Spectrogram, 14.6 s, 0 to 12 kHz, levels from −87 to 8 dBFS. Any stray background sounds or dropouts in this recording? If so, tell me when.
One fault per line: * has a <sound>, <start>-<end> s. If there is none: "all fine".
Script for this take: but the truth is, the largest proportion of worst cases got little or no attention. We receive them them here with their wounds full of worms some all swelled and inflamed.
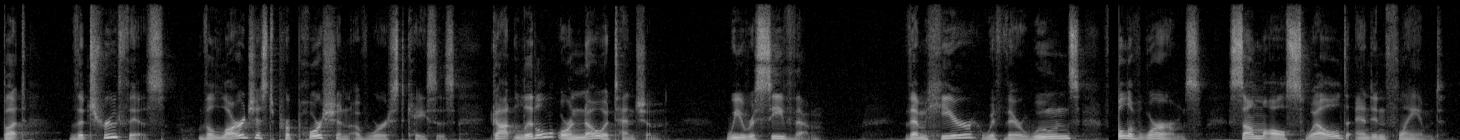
* has a dropout, 11.1-11.2 s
